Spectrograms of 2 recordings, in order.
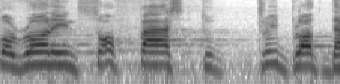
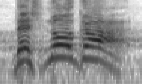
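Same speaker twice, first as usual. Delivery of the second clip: high, angry, defiant outburst; 5 semitones higher, 4 dB louder than usual. Speaker acts out his past reply to someone who spoke of God; retelling an angry outburst. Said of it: "And I react with anger".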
